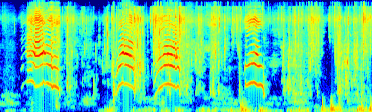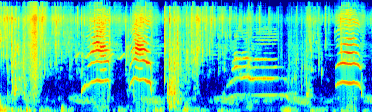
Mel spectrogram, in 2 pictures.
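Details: Pet cat Simbu meowing repeatedly while being given a bath, short wavering cries in clusters of two or three with pauses, amid splashing water and a person speaking softly.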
